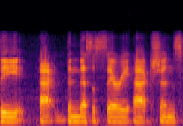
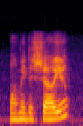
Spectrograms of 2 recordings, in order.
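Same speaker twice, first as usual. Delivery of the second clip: higher-pitched woman's voice; 7 semitones higher than usual. Voicing Raimi offering to show a player something: Raimi in a woman's voice. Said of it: "says in a woman's voice".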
